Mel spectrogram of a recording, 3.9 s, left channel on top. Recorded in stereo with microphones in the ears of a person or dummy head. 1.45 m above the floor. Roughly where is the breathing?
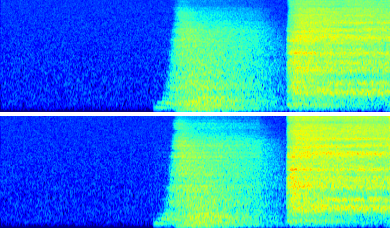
Right.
